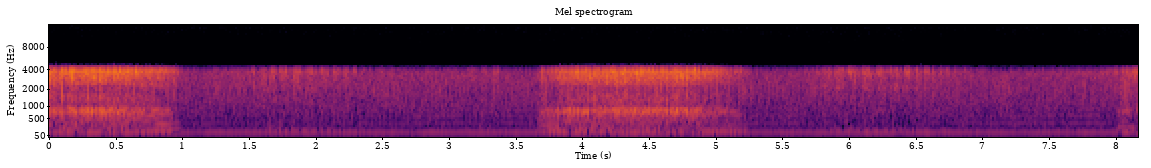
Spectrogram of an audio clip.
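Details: He snores loudly: two loud rasping snores about three seconds apart over a steady low hum, with quieter breathing between them.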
